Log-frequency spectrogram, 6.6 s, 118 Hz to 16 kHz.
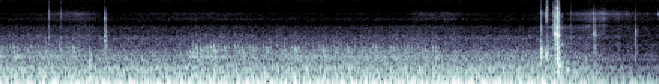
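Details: Alfa Romeo 159 1.9 JTDm 150 hp, idling with the clutch released: low, uneven rattling drone from the gearbox that drops away after a click near the end.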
